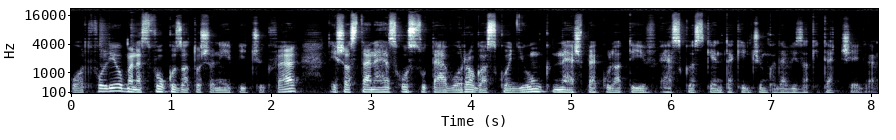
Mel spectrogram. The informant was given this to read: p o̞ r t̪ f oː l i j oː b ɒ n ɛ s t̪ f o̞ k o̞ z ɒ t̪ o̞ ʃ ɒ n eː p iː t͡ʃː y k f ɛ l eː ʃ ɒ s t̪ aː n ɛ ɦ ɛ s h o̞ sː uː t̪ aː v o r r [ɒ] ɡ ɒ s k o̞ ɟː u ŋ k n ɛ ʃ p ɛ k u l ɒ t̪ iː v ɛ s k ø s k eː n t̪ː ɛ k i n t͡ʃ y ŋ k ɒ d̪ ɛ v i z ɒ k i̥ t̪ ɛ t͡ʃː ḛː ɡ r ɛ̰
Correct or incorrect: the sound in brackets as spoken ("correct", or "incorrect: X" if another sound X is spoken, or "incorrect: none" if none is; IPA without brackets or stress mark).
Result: correct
